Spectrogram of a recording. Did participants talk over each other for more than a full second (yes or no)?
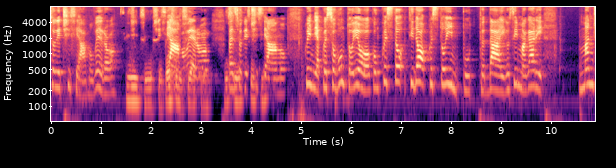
yes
